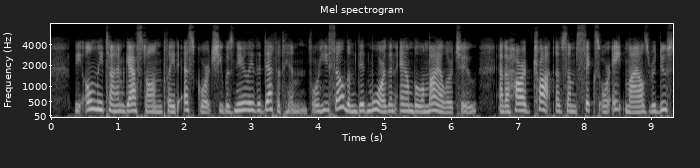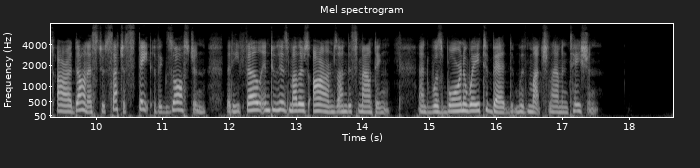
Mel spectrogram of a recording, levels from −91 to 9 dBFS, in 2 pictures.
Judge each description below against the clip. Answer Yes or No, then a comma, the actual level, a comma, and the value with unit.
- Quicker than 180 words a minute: Yes, average, 195 wpm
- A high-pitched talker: Yes, high, 195 Hz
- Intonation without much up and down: No, average, 3.8 semitones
